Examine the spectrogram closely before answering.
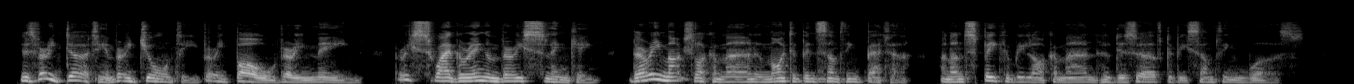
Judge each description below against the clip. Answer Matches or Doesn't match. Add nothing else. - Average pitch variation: Doesn't match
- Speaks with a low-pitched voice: Matches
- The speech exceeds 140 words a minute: Matches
